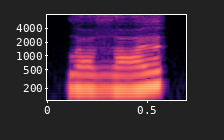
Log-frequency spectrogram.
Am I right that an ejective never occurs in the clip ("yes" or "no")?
yes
